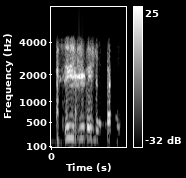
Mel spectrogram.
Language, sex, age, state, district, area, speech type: Kashmiri, male, 30-45, Jammu and Kashmir, Baramulla, rural, conversation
